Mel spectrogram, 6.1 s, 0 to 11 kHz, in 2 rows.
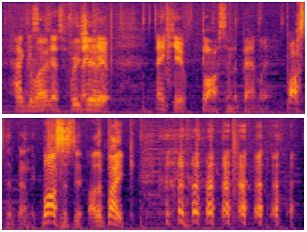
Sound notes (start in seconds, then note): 4.6 laughing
